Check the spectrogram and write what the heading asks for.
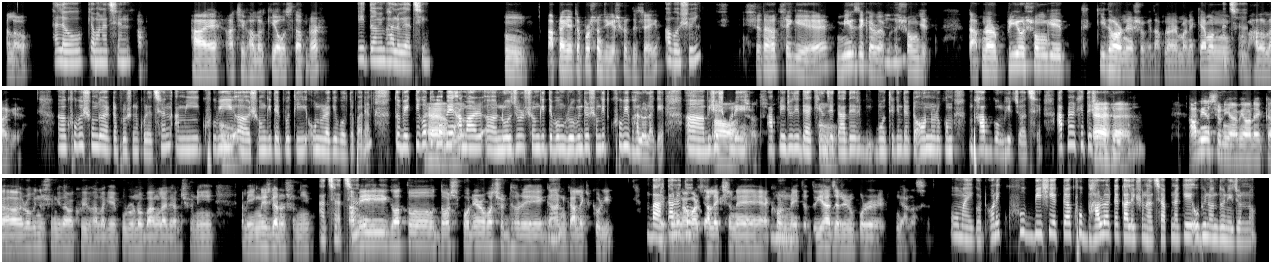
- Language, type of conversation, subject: Bengali, unstructured, আপনার প্রিয় সঙ্গীত শোনার অভিজ্ঞতা কেমন?
- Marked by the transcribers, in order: tapping; other noise; blowing; in English: "Oh my God!"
